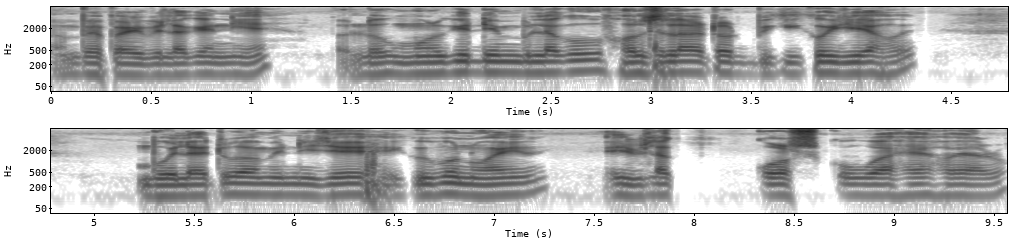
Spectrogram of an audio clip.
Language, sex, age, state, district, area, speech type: Assamese, male, 30-45, Assam, Sivasagar, rural, spontaneous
